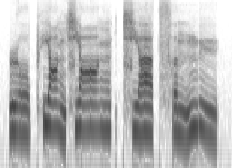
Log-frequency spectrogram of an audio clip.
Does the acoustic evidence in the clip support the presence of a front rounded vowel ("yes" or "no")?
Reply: yes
